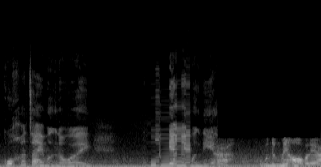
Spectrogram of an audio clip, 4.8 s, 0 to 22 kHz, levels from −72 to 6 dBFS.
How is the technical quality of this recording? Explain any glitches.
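Two glitches stand out in the later part of the speech.

From 2.23 to 2.86 s, a robotic sound from repeated short buffers gives a rigid 133 Hz buzz. Most of that stretch is likely looped 7.5 ms chunks, showing on a spectrogram as evenly spaced harmonic stripes.

From 3.27 s to the end, the input likely switched to a poorer device. The sound turns dull and band-limited, with a hard spectrogram ceiling and a faint new noise floor.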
